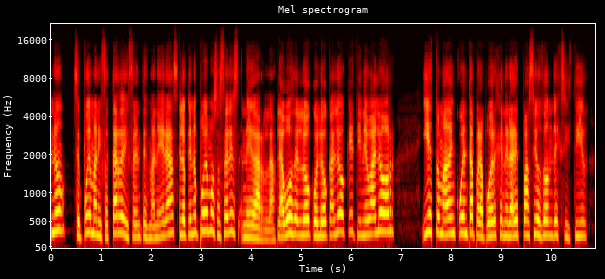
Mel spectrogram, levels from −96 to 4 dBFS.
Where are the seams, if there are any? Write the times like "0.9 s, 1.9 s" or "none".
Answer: 2.6 s, 4.5 s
